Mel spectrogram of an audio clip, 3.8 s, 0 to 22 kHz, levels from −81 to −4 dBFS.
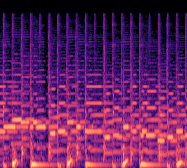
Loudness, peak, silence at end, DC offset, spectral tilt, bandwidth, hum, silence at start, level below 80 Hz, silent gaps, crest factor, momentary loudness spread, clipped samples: -19 LUFS; -4 dBFS; 0 s; under 0.1%; -6 dB/octave; 16 kHz; none; 0 s; -32 dBFS; none; 14 dB; 4 LU; under 0.1%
